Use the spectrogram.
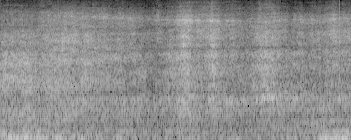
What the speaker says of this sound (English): Nah, this is the takeoff.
